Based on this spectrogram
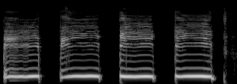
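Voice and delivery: very high, loud, even beeps; shrieking smoke alarm. Acted. Smoke alarm screams in Albert's ears, shrieking beeps. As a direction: imitate an alarm with piercing, sustained pips. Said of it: "Lyden skriker i ørene til Albert".

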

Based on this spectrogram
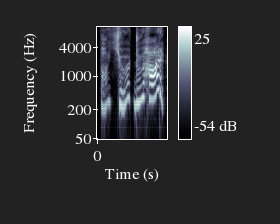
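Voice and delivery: high, slow, indignant question; startled outcry. A narrator's reading. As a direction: demand it in drawn-out alarm. Startled narrator confronts intruding cousin.

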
